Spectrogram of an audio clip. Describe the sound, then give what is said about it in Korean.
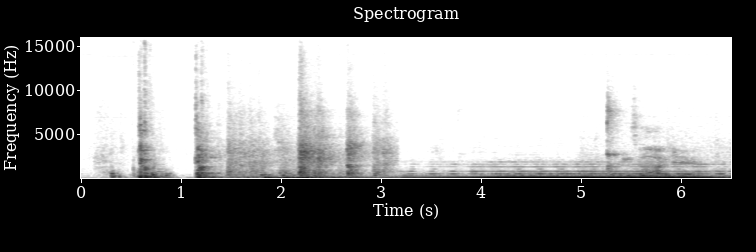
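An amateur astronomer's observatory roof slides open, starting with a few knocks and clunks and then settling into a steady mechanical motor hum that swells and holds. “이제 천문대 뚜껑을 지붕을 열어요.”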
